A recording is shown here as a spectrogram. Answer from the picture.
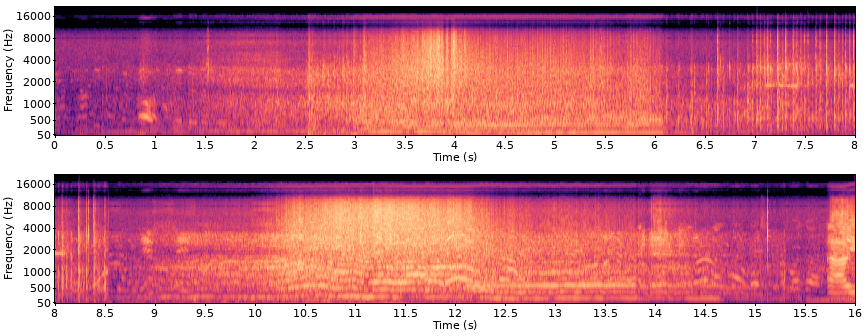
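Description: Rally car engines at full throttle on a special stage, revving hard with pitch rising and stepping with gear changes. The sound is loud twice: about three to six seconds in and again from about nine to fourteen seconds.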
